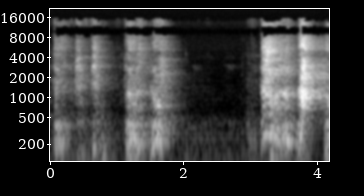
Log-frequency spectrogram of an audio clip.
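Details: A female Bull Terrier puppy gives short, husky barks and grumbling growls in quick bursts after burying her toy in the couch and trying to dig it back up.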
